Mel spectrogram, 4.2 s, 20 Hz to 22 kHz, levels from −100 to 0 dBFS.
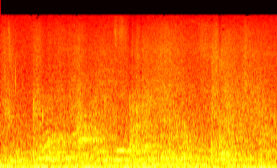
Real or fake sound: real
